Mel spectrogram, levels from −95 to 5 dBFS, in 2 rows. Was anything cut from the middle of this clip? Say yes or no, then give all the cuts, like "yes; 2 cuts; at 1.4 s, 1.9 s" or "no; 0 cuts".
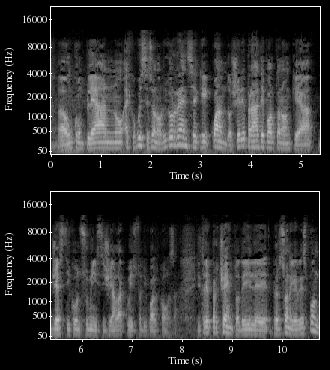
no; 0 cuts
